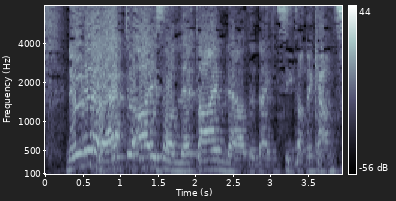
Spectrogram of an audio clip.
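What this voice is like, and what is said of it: Usual voice. Nothing is said of it.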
